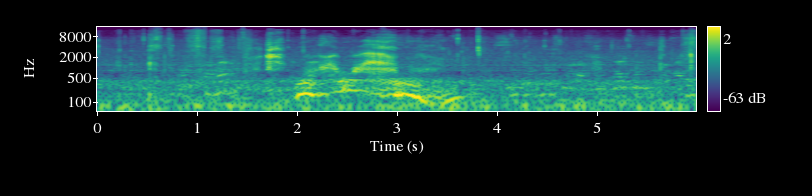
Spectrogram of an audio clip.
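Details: Stray cats in a park in Japan, the ferocious Karin facing off against Jiro in a tense standoff: low drawn-out growling and rising yowls with harmonic bands, overlapped by a man talking and calling Karin's name, with outdoor background noise.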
